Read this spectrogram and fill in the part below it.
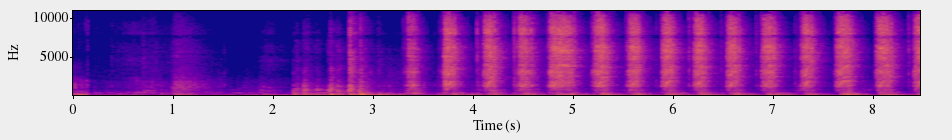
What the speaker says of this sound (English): pilot a hole, screw this in, make the hole, take it out, and then put one of those tiny little screws in.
